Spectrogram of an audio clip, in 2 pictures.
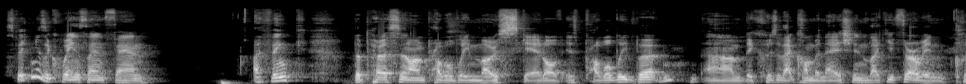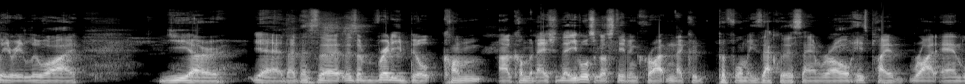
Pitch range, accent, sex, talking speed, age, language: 85-110 Hz, Australian, male, 175 wpm, 20-39, English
